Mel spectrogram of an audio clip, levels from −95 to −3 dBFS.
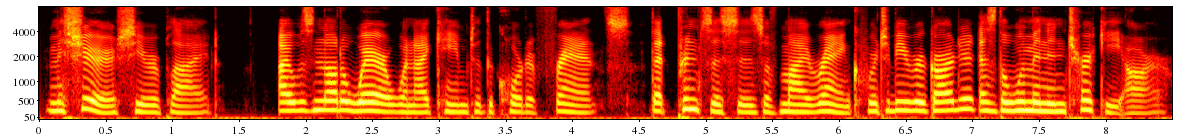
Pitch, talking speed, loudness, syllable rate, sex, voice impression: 205 Hz, 210 wpm, -19 LUFS, 5.5 syllables/s, female, feminine, slightly adult-like, slightly intellectual, calm, slightly kind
